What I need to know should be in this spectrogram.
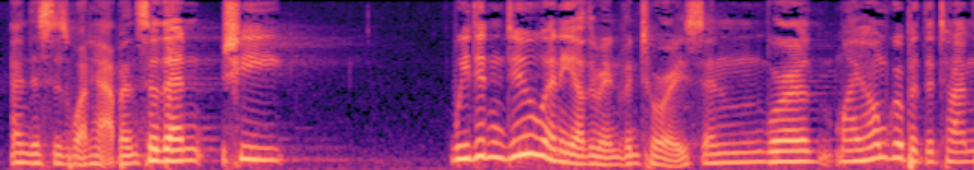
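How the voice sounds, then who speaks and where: Sharing his recovery journey with a meeting, the man speaks openly and pokes fun at himself, his speech halting and full of fillers. His voice is slightly mellow and a bit higher than most men's, echoing with the hall's long reverb.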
